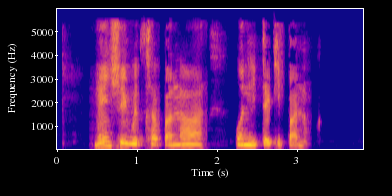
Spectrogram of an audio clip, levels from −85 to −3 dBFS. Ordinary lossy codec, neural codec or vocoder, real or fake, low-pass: AAC, 24 kbps; codec, 44.1 kHz, 3.4 kbps, Pupu-Codec; fake; 5.4 kHz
